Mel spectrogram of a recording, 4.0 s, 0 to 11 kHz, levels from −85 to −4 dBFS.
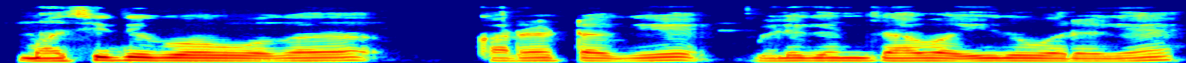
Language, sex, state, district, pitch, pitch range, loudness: Kannada, male, Karnataka, Chamarajanagar, 140 Hz, 135-150 Hz, -17 LUFS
